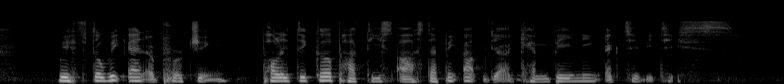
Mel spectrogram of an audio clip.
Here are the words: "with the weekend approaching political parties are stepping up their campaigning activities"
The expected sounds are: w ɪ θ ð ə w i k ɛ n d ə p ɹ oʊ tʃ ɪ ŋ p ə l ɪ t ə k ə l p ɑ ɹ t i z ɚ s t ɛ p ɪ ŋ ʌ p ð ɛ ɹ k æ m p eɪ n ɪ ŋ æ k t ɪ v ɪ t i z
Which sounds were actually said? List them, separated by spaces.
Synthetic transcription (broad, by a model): w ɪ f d ə w i k ɛ n d ə p ɹ oʊ tʃ ɪ ŋ p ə l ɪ t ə k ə l p ɑ t i s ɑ s t ɛ p ɪ ŋ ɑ p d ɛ k æ m p eɪ n ɪ ŋ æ k t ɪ v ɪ t i s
